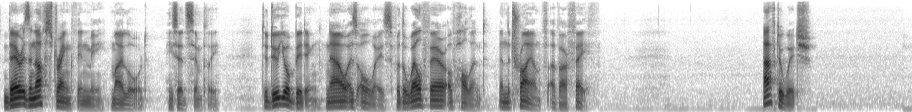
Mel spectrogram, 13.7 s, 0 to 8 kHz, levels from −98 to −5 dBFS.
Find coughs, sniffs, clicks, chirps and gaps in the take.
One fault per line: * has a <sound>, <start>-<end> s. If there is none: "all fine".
all fine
